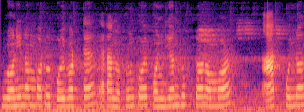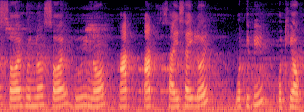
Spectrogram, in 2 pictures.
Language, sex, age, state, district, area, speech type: Assamese, female, 45-60, Assam, Golaghat, urban, read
